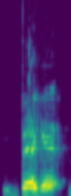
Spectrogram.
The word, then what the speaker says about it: Vivek: I'm not sure I'm pronouncing his name right. – Vivek, Vivek V I V E K.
